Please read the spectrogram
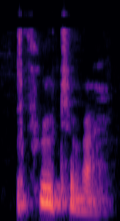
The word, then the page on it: fruiterer: British English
